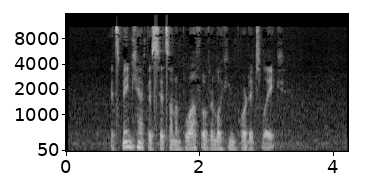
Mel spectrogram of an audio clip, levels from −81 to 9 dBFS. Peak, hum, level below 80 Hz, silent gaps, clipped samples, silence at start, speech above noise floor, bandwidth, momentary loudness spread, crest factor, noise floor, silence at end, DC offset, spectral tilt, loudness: 0 dBFS; none; -42 dBFS; none; under 0.1%; 0.65 s; 30 dB; 16 kHz; 12 LU; 20 dB; -48 dBFS; 1 s; under 0.1%; -3.5 dB/octave; -16 LUFS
